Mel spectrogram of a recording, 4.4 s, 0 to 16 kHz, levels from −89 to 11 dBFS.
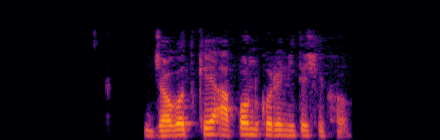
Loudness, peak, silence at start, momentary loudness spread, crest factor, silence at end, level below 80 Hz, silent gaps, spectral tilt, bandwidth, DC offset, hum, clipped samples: -18 LUFS; -2 dBFS; 1.45 s; 19 LU; 20 dB; 0.95 s; -64 dBFS; none; -7.5 dB/octave; 7 kHz; under 0.1%; none; under 0.1%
